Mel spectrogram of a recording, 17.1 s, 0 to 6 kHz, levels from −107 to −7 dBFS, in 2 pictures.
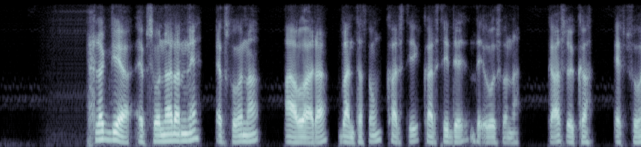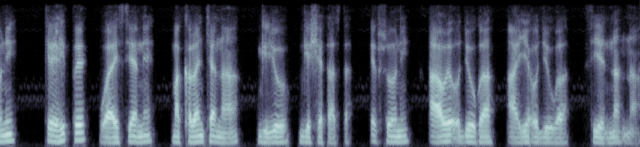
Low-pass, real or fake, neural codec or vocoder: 5.4 kHz; fake; codec, 16 kHz in and 24 kHz out, 0.8 kbps, FocalCodec, streaming, 65536 codes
